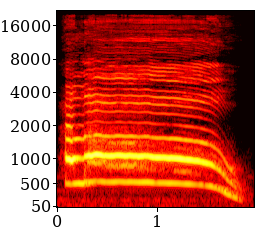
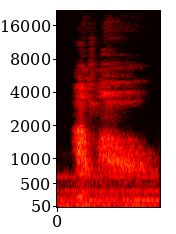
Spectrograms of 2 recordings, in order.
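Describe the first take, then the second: First: It is said very loudly. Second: It is said very quietly.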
